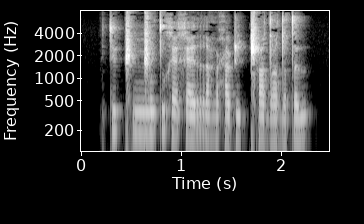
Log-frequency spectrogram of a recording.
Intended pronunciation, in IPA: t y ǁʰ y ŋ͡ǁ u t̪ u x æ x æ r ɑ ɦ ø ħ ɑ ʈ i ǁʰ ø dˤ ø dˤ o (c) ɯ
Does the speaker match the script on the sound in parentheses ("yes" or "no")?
no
